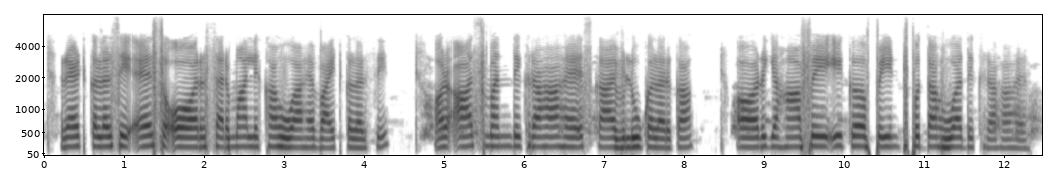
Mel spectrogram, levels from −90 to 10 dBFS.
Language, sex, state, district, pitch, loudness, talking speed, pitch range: Hindi, female, Uttar Pradesh, Hamirpur, 205 Hz, -17 LUFS, 150 wpm, 195-215 Hz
